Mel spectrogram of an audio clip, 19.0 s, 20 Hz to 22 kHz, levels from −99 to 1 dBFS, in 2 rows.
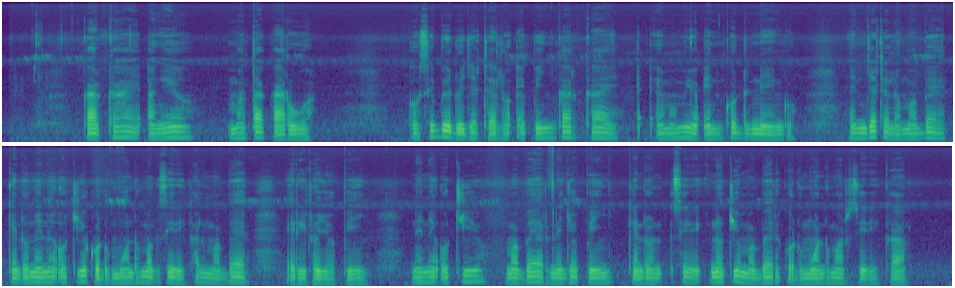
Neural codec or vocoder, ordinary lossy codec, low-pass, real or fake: none; none; none; real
